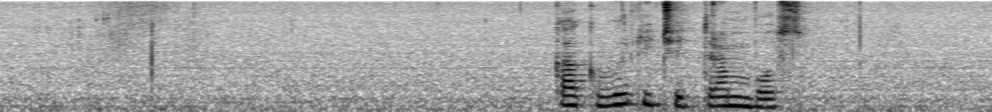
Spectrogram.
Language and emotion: Russian, neutral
